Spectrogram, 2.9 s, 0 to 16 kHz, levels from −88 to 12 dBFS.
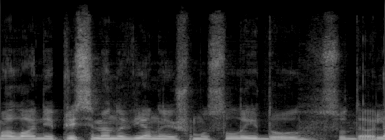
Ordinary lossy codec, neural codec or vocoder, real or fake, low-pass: Opus, 64 kbps; vocoder, 44.1 kHz, 128 mel bands every 256 samples, BigVGAN v2; fake; 14.4 kHz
